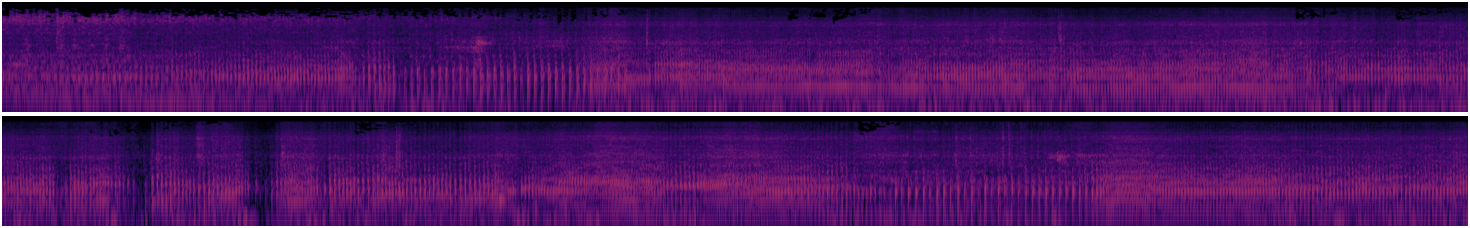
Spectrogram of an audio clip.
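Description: Dual-sport motorcycle engine running with the throttle changing, its pitch rising and falling as it revs up and down, with two short dips in engine sound a little past halfway.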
